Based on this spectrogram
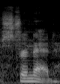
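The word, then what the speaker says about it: Strnad: Straned.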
